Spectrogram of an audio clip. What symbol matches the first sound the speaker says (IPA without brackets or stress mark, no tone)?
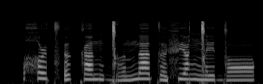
χ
